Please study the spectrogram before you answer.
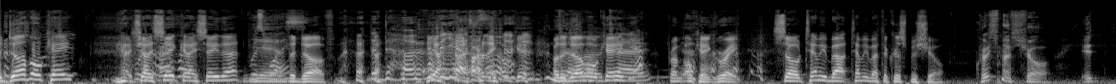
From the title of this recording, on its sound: Live from Branson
